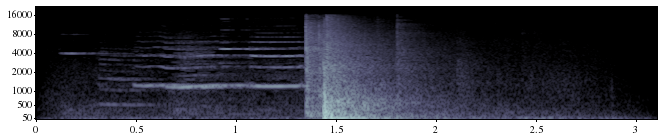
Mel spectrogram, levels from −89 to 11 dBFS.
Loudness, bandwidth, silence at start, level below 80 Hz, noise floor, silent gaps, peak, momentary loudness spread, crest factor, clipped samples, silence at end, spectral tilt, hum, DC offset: -25 LUFS; 16.5 kHz; 0.15 s; -32 dBFS; -54 dBFS; none; -2 dBFS; 27 LU; 26 dB; under 0.1%; 0.5 s; -5 dB/octave; none; under 0.1%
